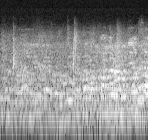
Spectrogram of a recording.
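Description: Background chatter of several voices, with two or three sharp ticks of a cleaver striking a wooden chopping block as a tilapia is scaled and cut.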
